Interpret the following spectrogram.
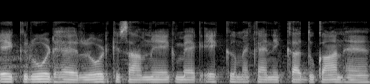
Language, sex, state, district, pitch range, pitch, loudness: Hindi, male, Chandigarh, Chandigarh, 110-120 Hz, 115 Hz, -18 LUFS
